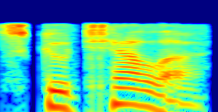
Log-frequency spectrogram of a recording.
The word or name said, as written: scutella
